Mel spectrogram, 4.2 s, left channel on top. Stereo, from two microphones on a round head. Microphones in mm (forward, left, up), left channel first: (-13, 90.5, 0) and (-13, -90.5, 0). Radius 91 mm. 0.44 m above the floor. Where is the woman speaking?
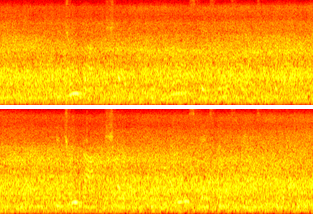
70° right (ahead or behind), 5 m.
